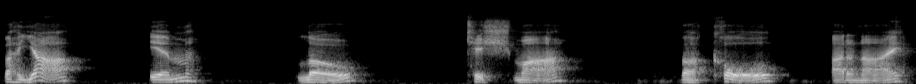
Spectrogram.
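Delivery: one word at a time with long pauses; slow pronunciation reading. Shown as a demonstration. Teacher reading a Hebrew verse for learners, slowly word by word. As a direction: sound out each Hebrew word, stretching the syllables.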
